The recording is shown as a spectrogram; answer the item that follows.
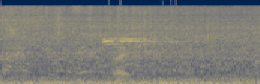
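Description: Loud, steady low rumble, with one short spoken word about a second in and a brief high tone just before it.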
